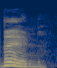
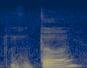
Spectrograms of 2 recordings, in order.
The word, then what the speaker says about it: Boone: would you pronounce pat boone pat boom just about right boone with an end b double o n e boon boom boom boom boom boom boom you're not d not boomed boom boom boom while cj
